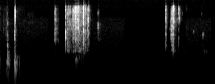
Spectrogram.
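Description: Background noise coming through a video call from another participant's unmuted phone: a few sharp clicks, a short burst of noise about a second and a half in, and more clicks near the end.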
